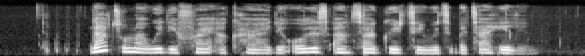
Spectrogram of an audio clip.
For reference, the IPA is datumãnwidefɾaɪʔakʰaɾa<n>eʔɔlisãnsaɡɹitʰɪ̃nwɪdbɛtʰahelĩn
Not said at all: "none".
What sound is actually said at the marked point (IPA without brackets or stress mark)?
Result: d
